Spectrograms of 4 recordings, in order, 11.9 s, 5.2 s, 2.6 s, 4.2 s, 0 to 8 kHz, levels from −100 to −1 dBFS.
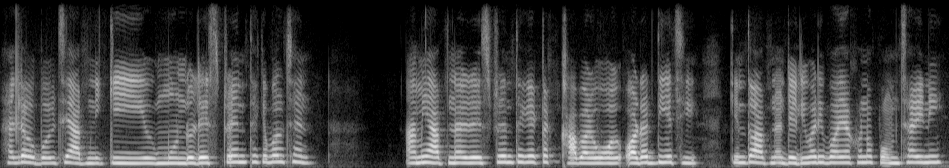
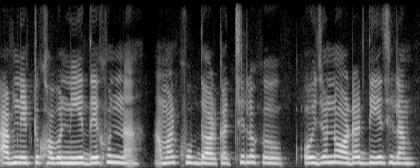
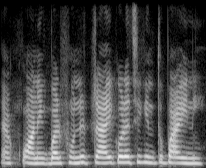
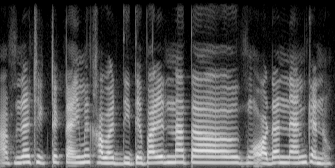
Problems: background sounds at intervals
